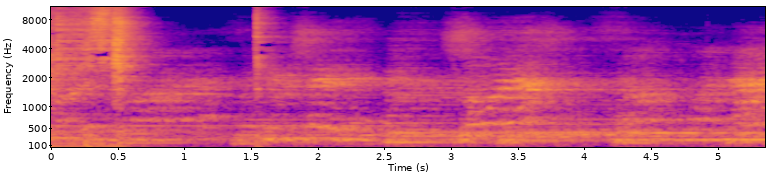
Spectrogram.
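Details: Mackie Thump 15A powered speaker after fitting a brand-new amp module: music comes through thin and tinny with almost no bass, only the highs working. The fault is not the module, so something else is suspected.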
